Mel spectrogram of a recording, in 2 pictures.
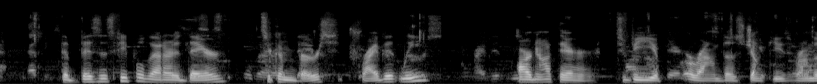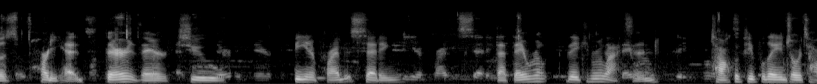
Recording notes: We apologize about the slight noise echo, we’re working on getting a new setup but this was from being in person.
